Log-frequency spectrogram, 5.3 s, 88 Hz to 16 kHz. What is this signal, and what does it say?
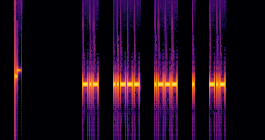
Morse code, heard as a keyed tone, about 36 wpm, spaced as for 20 wpm, 700 Hz. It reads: K2JEK
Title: USA Call Signs - 5 Characters - 3x Character Spacing - 35wpm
